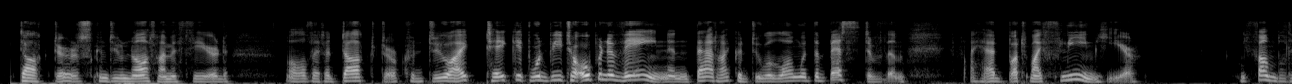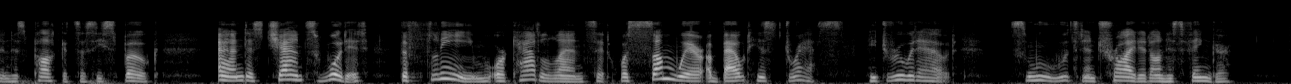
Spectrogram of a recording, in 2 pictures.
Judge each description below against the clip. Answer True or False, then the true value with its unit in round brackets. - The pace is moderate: True (170 wpm)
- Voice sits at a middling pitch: True (160 Hz)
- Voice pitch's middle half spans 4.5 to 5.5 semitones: True (4.9 semitones)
